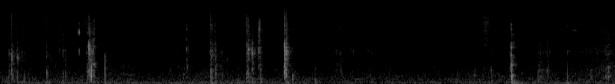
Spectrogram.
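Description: A deck of oracle cards being shuffled by hand: a few faint, scattered card flicks and slides, the last about five seconds in.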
